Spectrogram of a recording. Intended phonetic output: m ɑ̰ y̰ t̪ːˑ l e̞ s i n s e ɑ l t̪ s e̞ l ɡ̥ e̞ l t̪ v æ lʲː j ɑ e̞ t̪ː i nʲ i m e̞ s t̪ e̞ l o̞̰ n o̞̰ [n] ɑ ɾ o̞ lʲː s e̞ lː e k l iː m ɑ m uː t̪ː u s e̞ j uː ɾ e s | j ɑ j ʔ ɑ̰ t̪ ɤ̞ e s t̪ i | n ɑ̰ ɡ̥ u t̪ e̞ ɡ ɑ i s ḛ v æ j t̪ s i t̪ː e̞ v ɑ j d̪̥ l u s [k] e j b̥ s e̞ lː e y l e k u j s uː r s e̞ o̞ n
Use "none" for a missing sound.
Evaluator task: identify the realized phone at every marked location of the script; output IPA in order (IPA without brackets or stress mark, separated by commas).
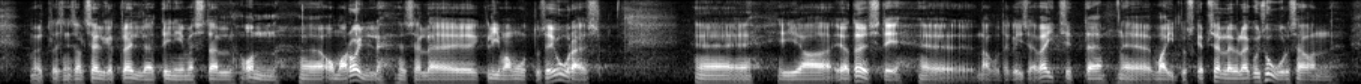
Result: m, k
